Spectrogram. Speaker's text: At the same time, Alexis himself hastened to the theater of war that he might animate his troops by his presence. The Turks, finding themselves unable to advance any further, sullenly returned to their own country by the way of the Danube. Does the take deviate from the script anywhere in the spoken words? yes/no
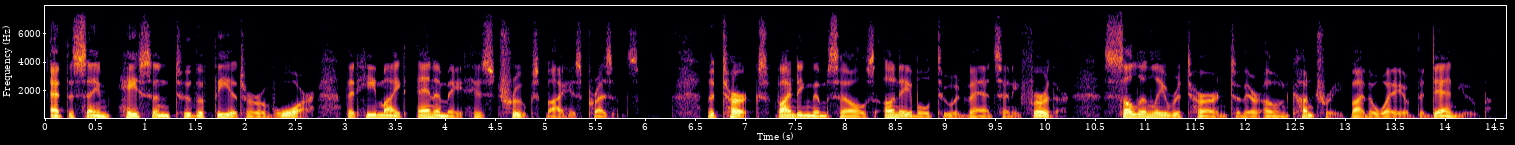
yes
